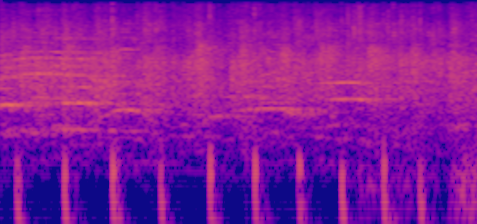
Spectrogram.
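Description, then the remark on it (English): An audience at a church service claps their hands to the Lord in a steady, roughly even rhythm, with crowd noise and scattered voices blending underneath the broad wash of clapping. “Come on, clap your hands to the Lord one more time before you're seated.”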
